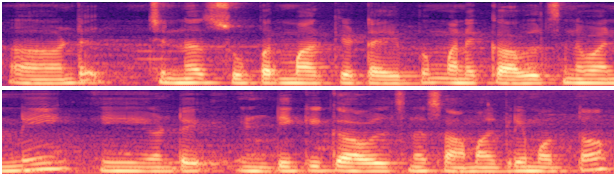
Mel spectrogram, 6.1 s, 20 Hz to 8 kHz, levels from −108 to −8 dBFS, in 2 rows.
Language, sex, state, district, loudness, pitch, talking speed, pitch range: Telugu, male, Andhra Pradesh, Srikakulam, -16 LUFS, 145 Hz, 155 wpm, 140-155 Hz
